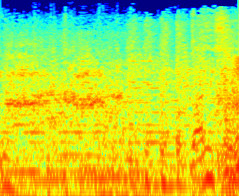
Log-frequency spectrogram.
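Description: Cartoon soundtrack: the song's music under a noisy vehicle sound effect as a junked car is snatched off a mound by a crane's electromagnet.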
